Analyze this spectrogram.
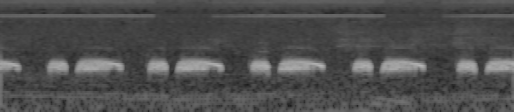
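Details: A spotted dove coos in a deep 'thunder tone', its ending coos long-lasting. Clear, low notes alternate short and prolonged coos at a regular pace over a faint background hiss.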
